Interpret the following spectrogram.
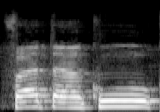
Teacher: kunya dibaca panjang, dummah diikuti waw sukun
